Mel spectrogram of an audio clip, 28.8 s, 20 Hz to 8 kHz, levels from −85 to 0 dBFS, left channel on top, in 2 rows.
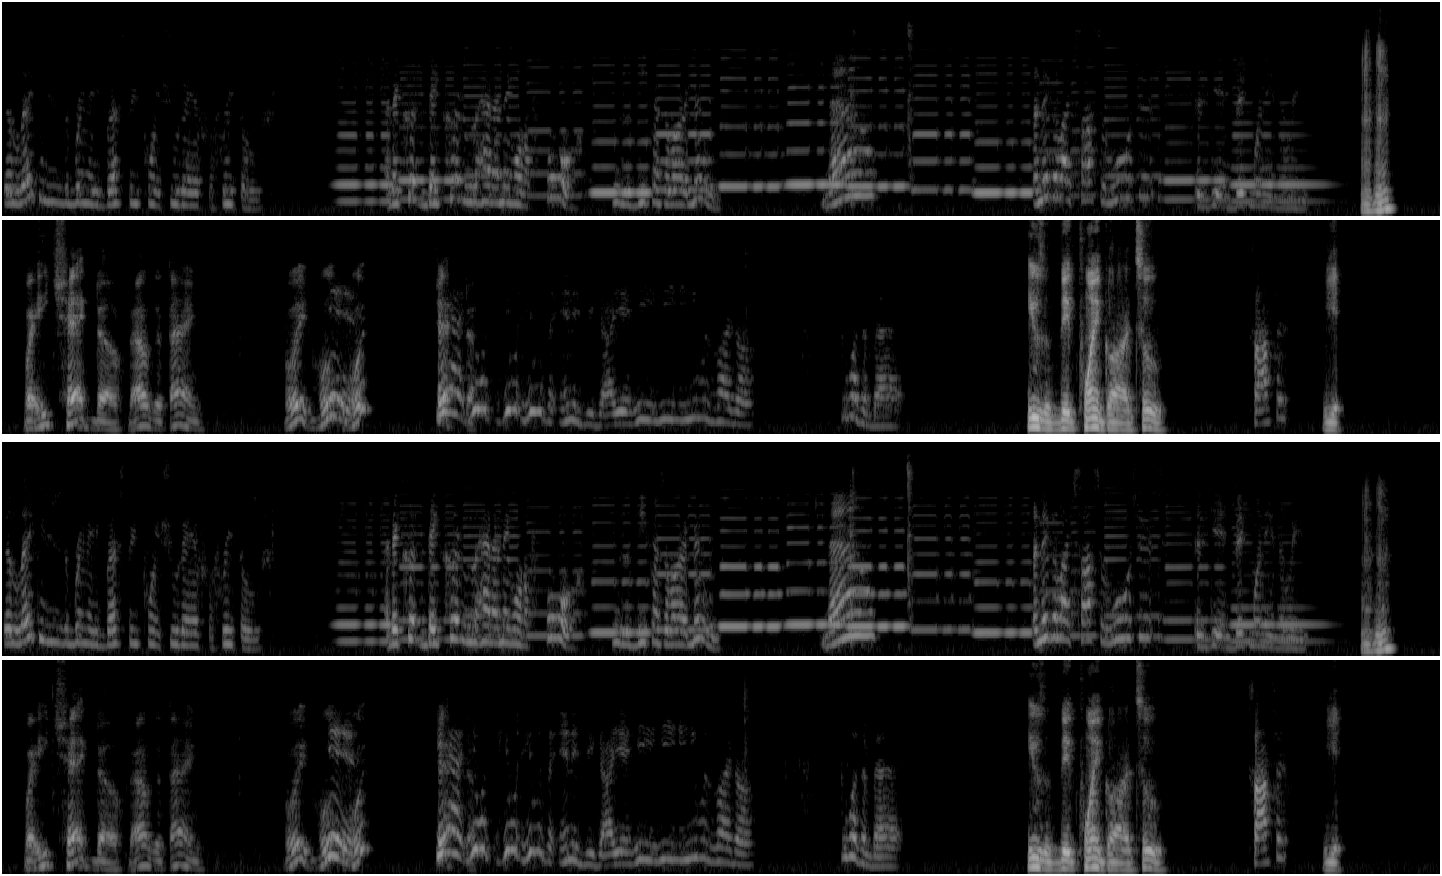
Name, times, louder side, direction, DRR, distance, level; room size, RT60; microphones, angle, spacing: voice 1, 0.0-2.6 3.8-5.8 6.1-7.2 8.2-8.7 10.3-11.5 11.9-13.1 17.6-17.9 18.7-21.9 22.8-23.4 26.8-27.2, right 3 dB, 85° right, 0.6 m, -49 dB
sound 1, 3.3-13.3, equal, 15° right, 1.0 m, -52 dB
voice 2, 13.6-13.9 24.6-26.0 27.6-27.7, left 3 dB, 30° left, 0.3 m, -34 dB
voice 3, 14.6-16.4 17.2-18.0 18.7-19.1, left 4 dB, 50° left, 0.9 m, -45 dB
2.5 x 2.4 x 3.8 m
head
